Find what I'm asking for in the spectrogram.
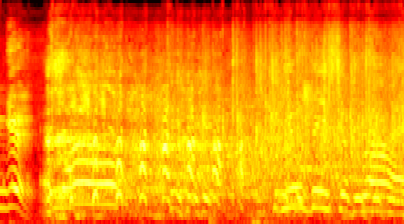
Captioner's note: laughing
